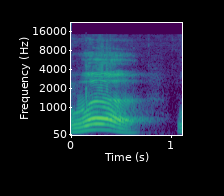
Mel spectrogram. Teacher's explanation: व म्हणताना जीभ दातांना लागते आणि ओठांची चुंबळ होते, म्हणून व हे एकमेव वर्ण असा आहे की ते दंतौष्ठ्य आहे.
